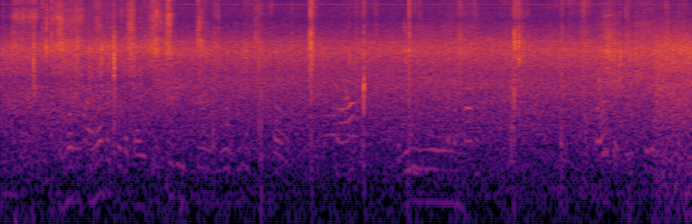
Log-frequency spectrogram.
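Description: Footsteps on a forest trail littered with dry leaves, with scattered light crackles and clicks, over a steady outdoor hiss. Faint voices of other hikers come through about a second in and again near the middle.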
